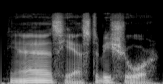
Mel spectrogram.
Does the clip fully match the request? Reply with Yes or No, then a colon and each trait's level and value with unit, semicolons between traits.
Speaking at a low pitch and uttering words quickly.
No: very low, 85 Hz; average, 185 wpm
